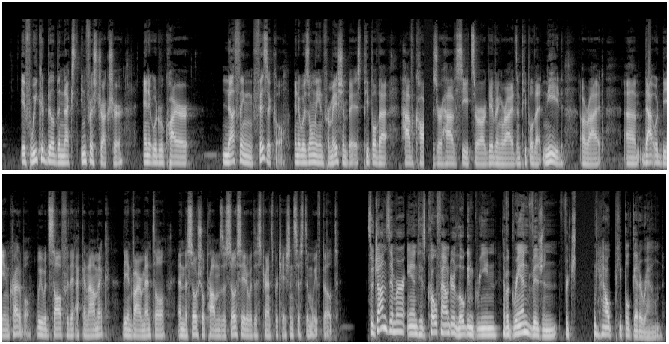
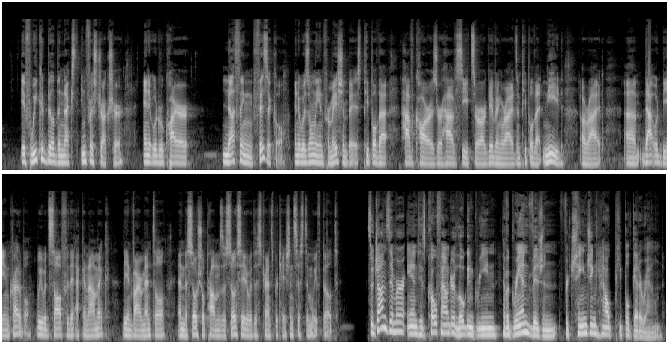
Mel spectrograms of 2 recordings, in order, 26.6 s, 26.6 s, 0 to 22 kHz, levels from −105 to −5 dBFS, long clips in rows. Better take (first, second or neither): second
